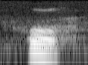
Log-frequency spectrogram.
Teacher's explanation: तो ये अ आपका कंठ हो गया और उ आपका ओष्ठ हो गया।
